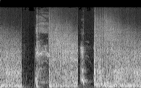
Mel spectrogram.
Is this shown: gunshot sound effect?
yes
